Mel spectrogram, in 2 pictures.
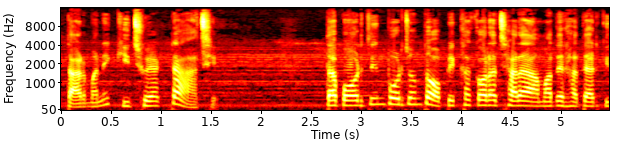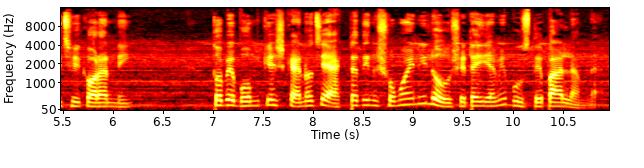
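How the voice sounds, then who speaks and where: An actor playing a detective's curious, watchful companion, narrating the case in the first person. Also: male voice, a little high, natural voice. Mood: reflective.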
